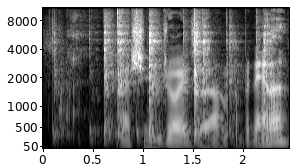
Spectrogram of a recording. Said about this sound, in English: It's now 6.55 on a Thursday, and I'm down here in our um, living room slash uh, breakfast nook you can probably hear my one year old daughter in the background banging her plate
